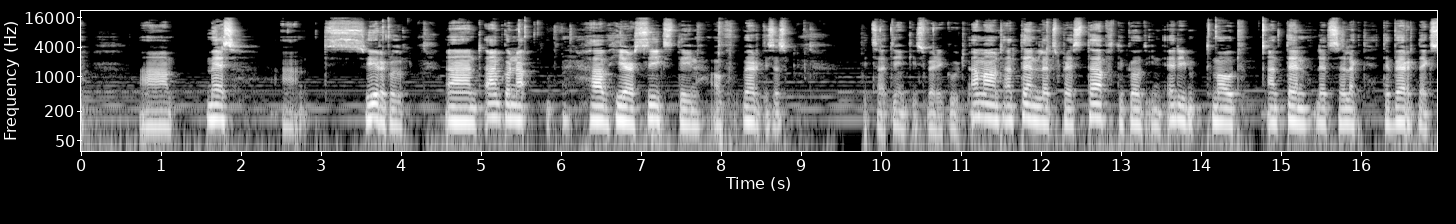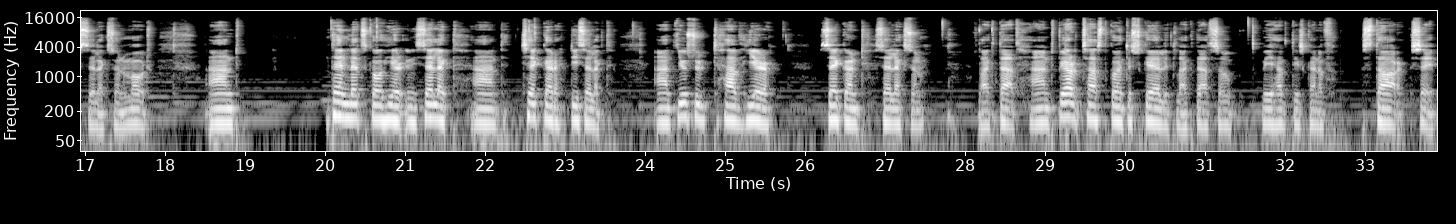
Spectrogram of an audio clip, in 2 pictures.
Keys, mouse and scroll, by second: 5.3-7.2 drag, 9.6-12.1 middle drag, 12.0 Tab, 14.0-15.7 drag, 14.7 middle click, 27.8 middle click, 28.1-29.1 scroll down 1, 29.1-29.7 scroll down 1, 29.1 s.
